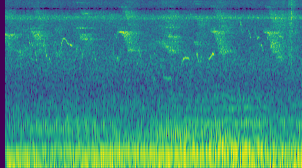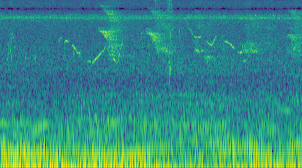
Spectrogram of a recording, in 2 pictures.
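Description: Small birds chirping and whistling in short, repeated calls, over a steady low hum.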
